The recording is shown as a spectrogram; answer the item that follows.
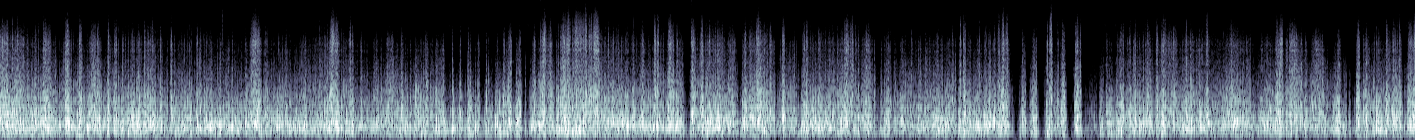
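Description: Wind buffeting the camera's microphone: a loud, uneven rushing that rises and falls in gusts, with a brief lull about ten seconds in.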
